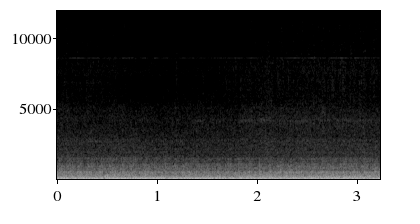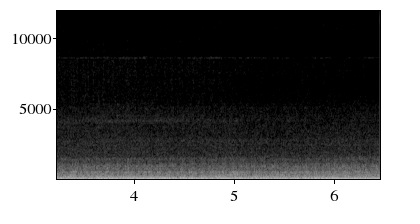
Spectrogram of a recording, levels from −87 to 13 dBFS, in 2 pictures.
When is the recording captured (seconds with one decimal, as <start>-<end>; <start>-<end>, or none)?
0.0-3.4; 6.0-6.5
